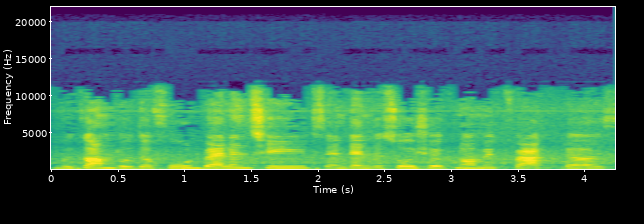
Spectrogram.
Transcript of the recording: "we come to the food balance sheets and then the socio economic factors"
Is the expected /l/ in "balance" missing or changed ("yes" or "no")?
no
